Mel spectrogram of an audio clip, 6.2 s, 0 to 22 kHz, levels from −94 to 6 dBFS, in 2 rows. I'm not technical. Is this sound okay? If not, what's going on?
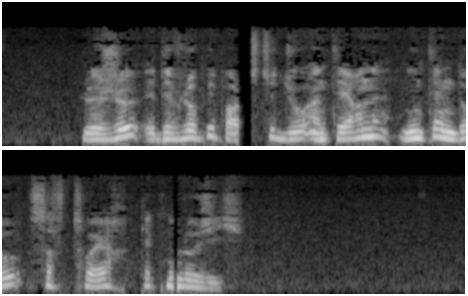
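No. The speech sounds rough and grainy throughout, with a hiss-like fuzz woven into the voice and a dull or slightly artificial top end. This is most likely low-delay AAC compression, the kind used on video calls, squeezed too hard. Unlike background noise, the grain sits inside the voice itself and comes and goes with it.

There are also two brief gaps from AAC frame loss with muting: one from 1.57 to 1.69 s, right after "jeu est développé par", and a shorter one from 4.23 to 4.28 s. Small chunks of audio went missing and were replaced by silence. These gaps fade softly out and back in.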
